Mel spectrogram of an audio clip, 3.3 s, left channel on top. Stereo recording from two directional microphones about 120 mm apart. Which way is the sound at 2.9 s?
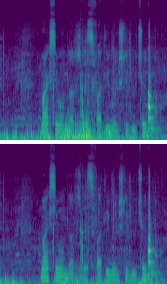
55° left (ahead or behind).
